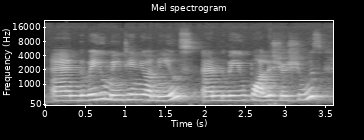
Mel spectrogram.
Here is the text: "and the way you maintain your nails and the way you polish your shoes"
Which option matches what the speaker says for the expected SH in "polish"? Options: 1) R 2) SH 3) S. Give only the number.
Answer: 2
